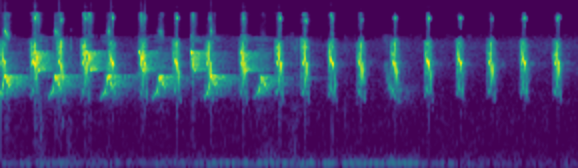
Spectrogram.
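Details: Bar-winged prinia calling as a lure, buzzy stepped notes for about two seconds, then only a regular series of sharp, high ticking chips, with a low hum behind.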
